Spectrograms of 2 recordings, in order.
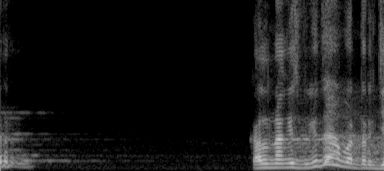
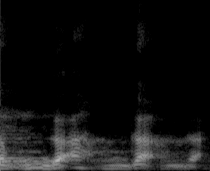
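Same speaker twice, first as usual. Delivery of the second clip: hushed denial; 6 semitones lower, 14 dB quieter than usual. Retold or imitated. Man denying to himself.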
